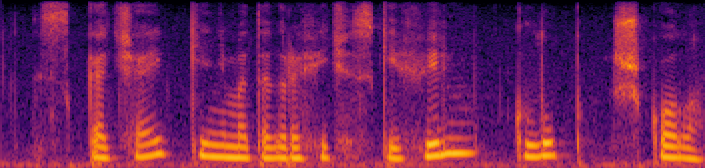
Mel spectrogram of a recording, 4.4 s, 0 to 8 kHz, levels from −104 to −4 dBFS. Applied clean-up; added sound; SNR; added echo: none; none; none; none.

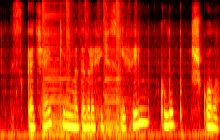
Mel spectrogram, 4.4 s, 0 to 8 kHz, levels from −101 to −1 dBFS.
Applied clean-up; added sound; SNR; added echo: none; Guitar; 13 dB; reverberation time 0.2 s.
